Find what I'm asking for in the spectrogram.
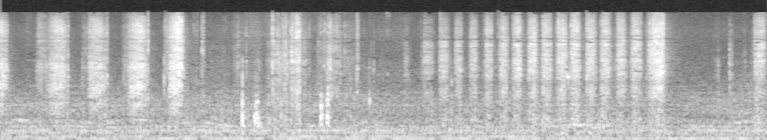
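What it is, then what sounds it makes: Fingernail buffed with a foam buffer block. A white solid foam nail buffer block is rubbed along the natural fingernails of a hand lying flat on a dark textured surface. It makes bright, airy, scratchy swishes, first in slower uneven strokes and then in a quicker, steady back-and-forth rhythm. Each stroke stops dry with no ring.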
